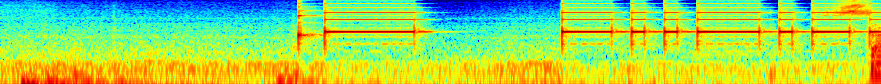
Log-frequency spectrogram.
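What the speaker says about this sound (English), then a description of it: "as you can hear there, it starts beeping" A laser keyboard beeps loudly while pairing with a tablet, giving one tone and then a run of rapid repeated electronic beeps at close range.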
